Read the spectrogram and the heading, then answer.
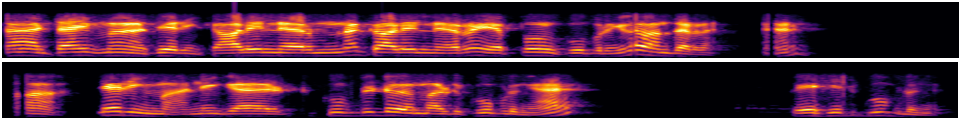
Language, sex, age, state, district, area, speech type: Tamil, male, 60+, Tamil Nadu, Tiruppur, rural, conversation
